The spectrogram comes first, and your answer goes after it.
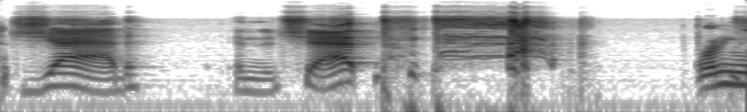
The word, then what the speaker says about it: Jad: friend kate just said jad in the chat what do you mean jazz that that's all she said j-a-d that was it what's your name dad rhymes with chad tad what's your middle name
